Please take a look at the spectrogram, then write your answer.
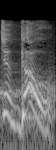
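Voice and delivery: usual speaking voice

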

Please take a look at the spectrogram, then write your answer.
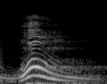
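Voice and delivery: drawn-out vroom swooping up and falling; imitated engine. Shown as a demonstration. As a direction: mimic a car engine starting up. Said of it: "Have you seen a vehicle?".

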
